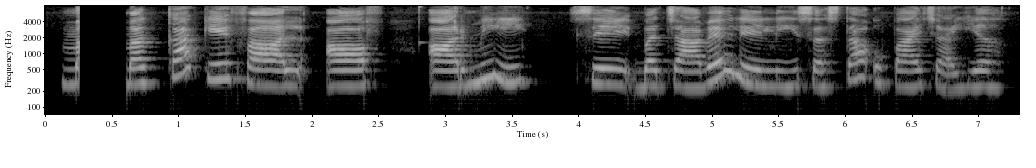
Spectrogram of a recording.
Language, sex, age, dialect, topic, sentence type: Maithili, female, 36-40, Angika, agriculture, question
